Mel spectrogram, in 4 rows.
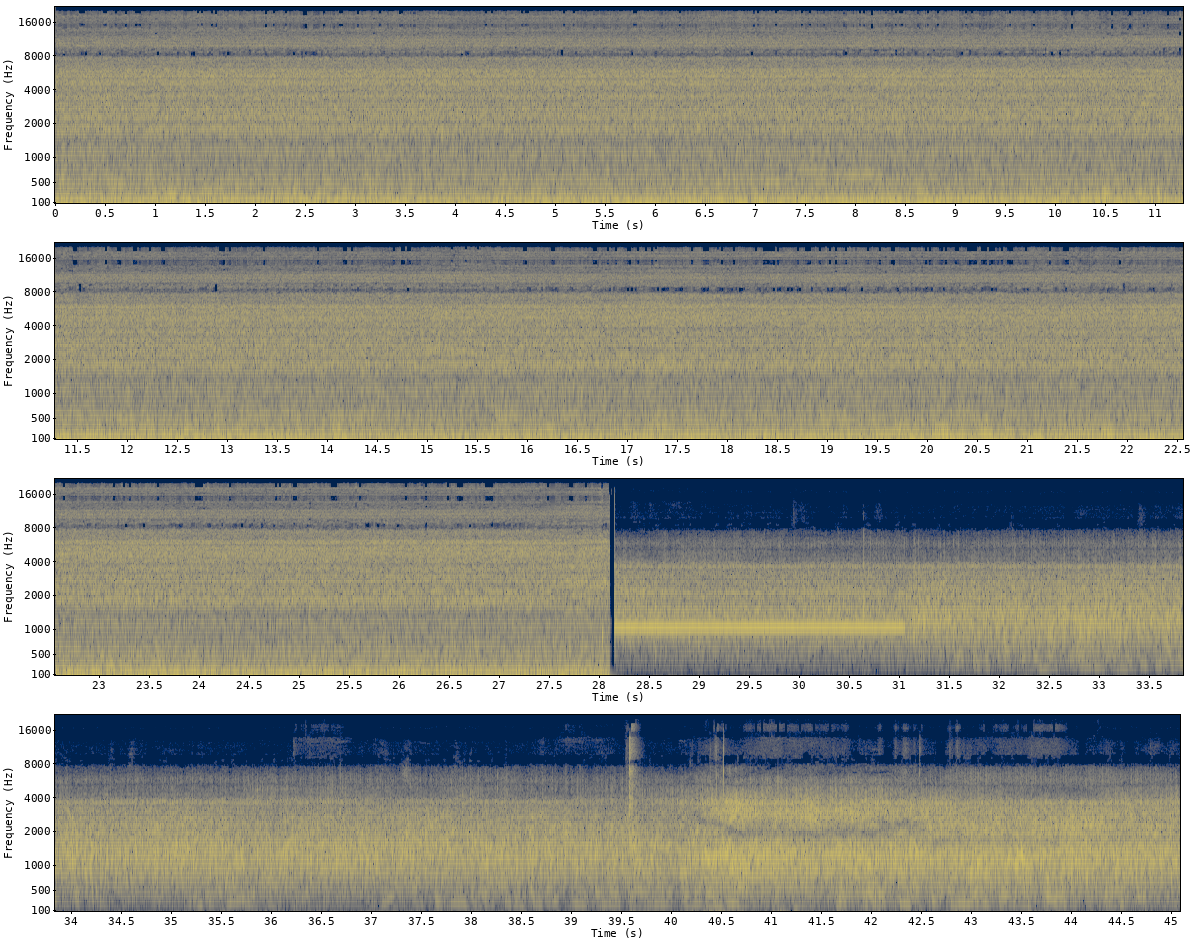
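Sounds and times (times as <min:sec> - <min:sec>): vehicle engine rumble: 0:00.0 - 0:28.2.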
